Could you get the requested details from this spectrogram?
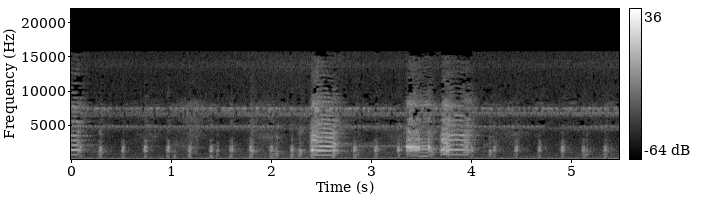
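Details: Red junglefowl called in with an F1 female decoy during Ramadan's male mating season, early on a hot morning: an even background of rapid ticks broken by two loud, rough, scratchy bursts near the middle.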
